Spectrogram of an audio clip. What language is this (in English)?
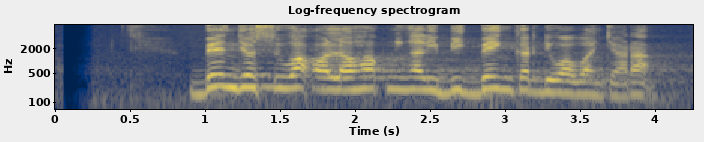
Sundanese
